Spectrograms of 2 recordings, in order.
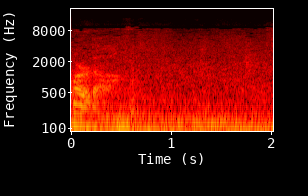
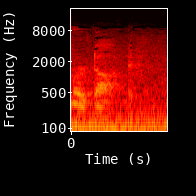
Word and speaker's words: Murdaugh: our honor to represent Alec Murdoch from Murdock depending on how you pronounce it I say it's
